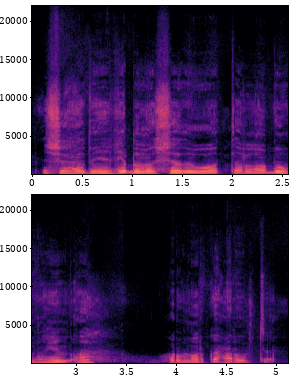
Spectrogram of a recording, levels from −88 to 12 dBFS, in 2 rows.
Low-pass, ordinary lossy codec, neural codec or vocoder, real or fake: none; none; codec, 44.1 kHz, 3.4 kbps, Pupu-Codec; fake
